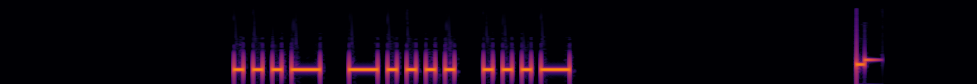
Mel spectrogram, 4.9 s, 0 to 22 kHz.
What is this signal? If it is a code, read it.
Morse code, heard as a keyed tone, about 25 wpm, 700 Hz. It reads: V6V
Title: All Cut Numbers - 3-Digit 25wpm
